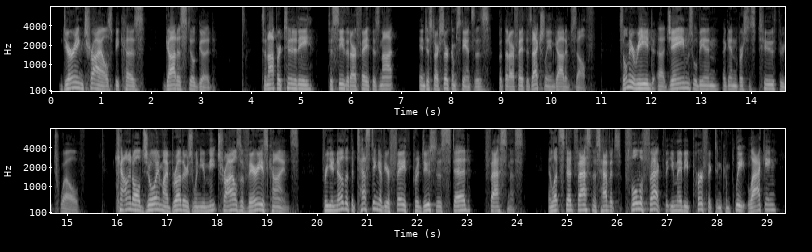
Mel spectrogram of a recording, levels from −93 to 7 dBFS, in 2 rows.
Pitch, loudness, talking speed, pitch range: 145 Hz, -30 LUFS, 170 wpm, 125-165 Hz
